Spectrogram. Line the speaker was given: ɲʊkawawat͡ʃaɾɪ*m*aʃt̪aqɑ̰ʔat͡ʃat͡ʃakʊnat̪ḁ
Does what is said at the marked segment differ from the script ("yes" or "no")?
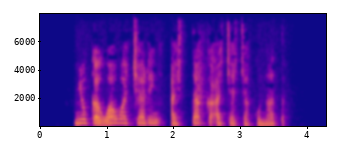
yes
